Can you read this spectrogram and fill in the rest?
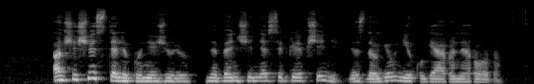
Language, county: Lithuanian, Telšiai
